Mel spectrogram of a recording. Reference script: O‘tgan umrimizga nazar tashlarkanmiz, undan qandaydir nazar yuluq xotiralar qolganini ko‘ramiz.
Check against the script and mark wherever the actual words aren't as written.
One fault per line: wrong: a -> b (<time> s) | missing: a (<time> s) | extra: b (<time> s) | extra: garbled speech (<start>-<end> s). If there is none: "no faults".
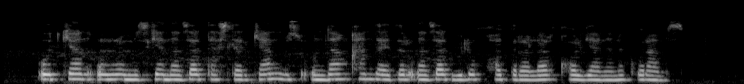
no faults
